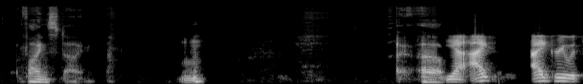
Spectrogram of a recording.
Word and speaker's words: Feinstein: and um uh and in German is pronounced uh Feinstein yeah I I agree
